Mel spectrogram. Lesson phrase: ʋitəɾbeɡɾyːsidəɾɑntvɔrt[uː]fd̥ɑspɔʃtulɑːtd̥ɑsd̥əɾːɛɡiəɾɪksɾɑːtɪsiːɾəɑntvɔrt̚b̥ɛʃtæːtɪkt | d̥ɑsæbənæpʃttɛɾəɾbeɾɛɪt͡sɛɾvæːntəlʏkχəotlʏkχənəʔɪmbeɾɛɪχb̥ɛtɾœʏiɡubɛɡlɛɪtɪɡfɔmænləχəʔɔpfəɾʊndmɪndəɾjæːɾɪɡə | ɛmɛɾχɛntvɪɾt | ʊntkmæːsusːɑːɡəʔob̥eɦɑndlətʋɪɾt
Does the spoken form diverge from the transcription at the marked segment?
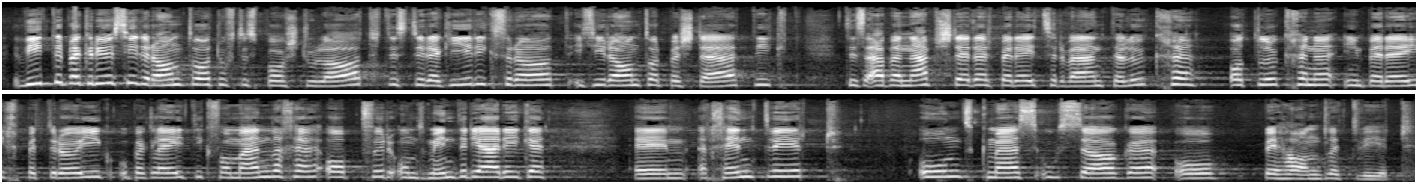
yes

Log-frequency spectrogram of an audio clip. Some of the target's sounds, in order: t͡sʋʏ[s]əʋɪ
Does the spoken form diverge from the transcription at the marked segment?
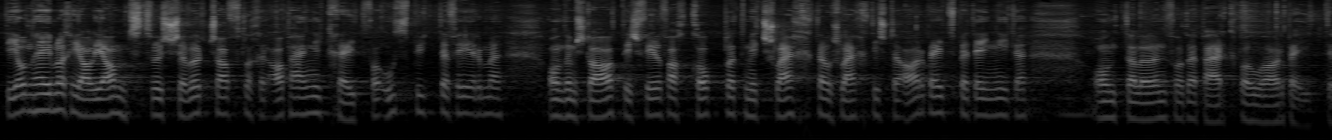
yes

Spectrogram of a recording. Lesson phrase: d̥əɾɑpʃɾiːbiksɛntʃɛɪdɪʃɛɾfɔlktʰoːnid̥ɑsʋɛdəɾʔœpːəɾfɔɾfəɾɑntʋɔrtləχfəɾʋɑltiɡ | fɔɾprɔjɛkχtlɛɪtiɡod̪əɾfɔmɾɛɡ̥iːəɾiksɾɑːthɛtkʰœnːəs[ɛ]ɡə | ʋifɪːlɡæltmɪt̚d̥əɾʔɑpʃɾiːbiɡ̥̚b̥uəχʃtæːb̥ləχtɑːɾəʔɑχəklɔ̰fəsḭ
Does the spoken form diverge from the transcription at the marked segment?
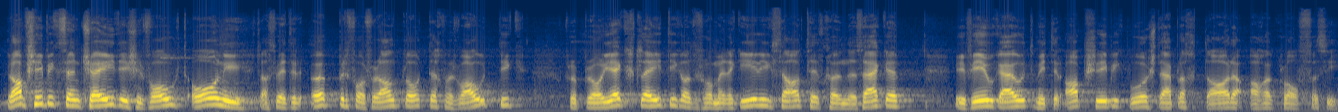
yes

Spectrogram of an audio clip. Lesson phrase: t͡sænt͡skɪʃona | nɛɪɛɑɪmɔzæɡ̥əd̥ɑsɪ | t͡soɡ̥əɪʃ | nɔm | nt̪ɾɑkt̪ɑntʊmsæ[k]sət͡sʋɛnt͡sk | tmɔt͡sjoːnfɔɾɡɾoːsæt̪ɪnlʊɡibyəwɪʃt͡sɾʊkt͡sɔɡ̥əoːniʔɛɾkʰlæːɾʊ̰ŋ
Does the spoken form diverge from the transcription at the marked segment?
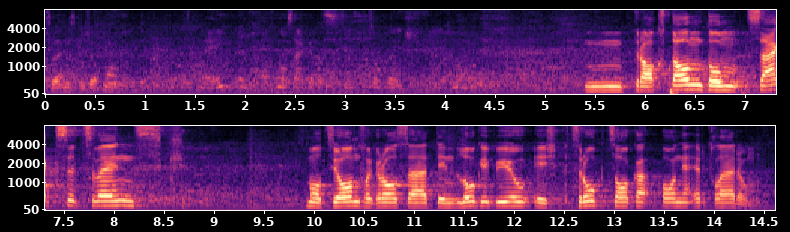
no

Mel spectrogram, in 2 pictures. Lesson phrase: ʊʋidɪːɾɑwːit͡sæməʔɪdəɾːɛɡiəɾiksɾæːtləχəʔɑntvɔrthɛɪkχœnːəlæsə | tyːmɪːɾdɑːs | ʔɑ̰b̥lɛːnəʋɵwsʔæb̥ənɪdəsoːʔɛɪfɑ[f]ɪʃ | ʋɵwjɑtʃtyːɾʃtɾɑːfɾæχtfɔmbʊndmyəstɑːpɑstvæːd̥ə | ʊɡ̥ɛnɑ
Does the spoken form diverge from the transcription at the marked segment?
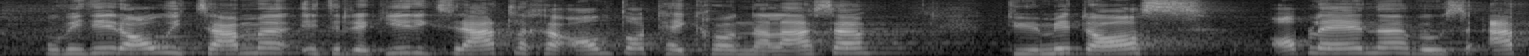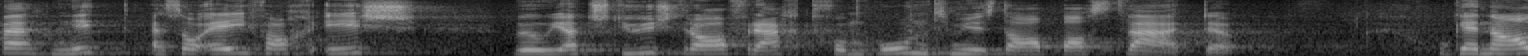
yes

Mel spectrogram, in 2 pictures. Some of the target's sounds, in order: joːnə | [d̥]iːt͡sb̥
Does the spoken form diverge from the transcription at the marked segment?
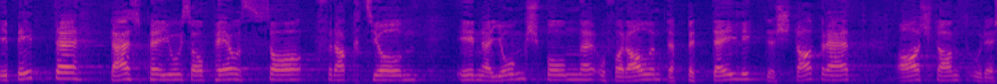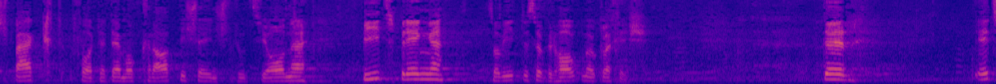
yes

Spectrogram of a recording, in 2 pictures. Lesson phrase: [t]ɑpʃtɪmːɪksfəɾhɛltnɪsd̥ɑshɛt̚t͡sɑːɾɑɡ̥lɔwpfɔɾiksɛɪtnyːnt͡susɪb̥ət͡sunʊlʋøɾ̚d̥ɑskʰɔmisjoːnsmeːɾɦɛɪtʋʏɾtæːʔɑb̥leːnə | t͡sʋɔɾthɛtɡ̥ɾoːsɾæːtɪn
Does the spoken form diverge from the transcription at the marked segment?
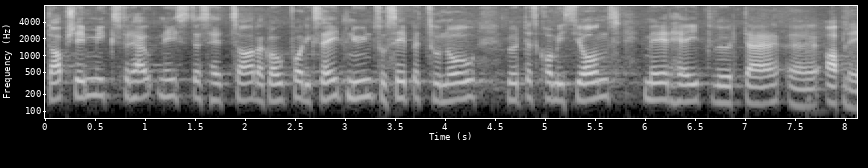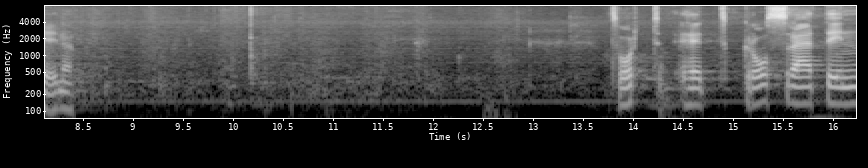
no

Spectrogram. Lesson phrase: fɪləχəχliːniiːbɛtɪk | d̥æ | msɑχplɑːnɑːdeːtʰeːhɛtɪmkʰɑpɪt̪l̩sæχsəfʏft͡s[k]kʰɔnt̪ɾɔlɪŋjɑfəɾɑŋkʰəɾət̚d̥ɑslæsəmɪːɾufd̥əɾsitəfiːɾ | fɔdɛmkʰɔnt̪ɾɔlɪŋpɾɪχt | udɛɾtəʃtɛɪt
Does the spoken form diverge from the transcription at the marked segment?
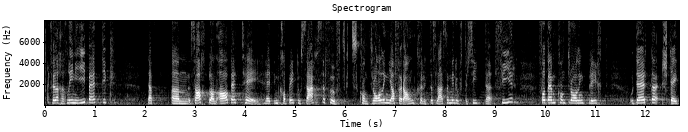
no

